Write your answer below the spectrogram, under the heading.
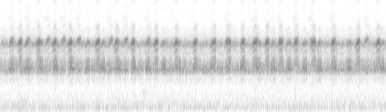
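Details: Frogs in a May rice paddy newly filled with water, chorusing at night in courtship before egg-laying, amid housing near a road; steady massed croaking in rapid regular pulses, bright and rattling, no other sounds standing out.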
